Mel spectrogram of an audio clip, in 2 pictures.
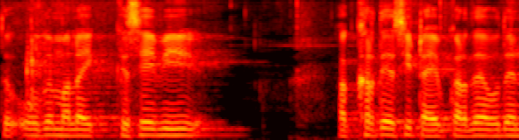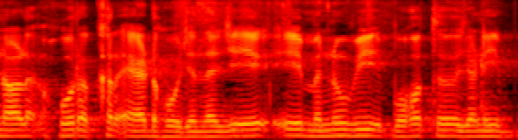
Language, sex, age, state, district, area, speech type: Punjabi, male, 30-45, Punjab, Shaheed Bhagat Singh Nagar, urban, spontaneous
